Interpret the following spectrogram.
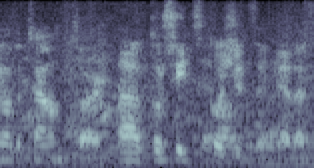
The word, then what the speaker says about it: Košice: Is this Kozice or what was the name of the town? Sorry. Košice.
